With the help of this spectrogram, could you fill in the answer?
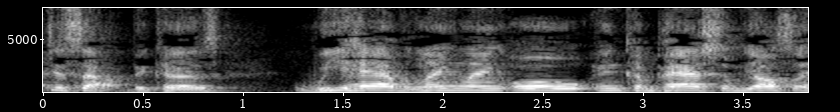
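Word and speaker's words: Ylang-ylang: Now, another oil that's really cool that y'all probably familiar with in compassion is Lang Lang oil, not Ylang Ylang. It's Lang Lang. The Y is silent.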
